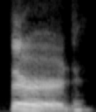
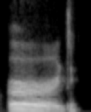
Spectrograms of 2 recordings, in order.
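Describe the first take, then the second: First: The word starts with a th sound. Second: The word is said without the th sound. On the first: The speaker calls it right. "th 入れると" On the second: The speaker calls it wrong. "ないと"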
